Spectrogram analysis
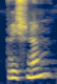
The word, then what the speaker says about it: कृष्ण: बना श्वेता हकू हकू कृष्णम परिश्रम मार धारण पश्यति स कि उच्चारण करते समय ध्यान रखेंगे कृष्ण में मूर्धन्य ष है कृष्णा में तालाब रहता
